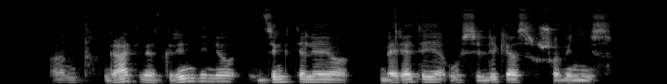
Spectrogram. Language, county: Lithuanian, Vilnius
